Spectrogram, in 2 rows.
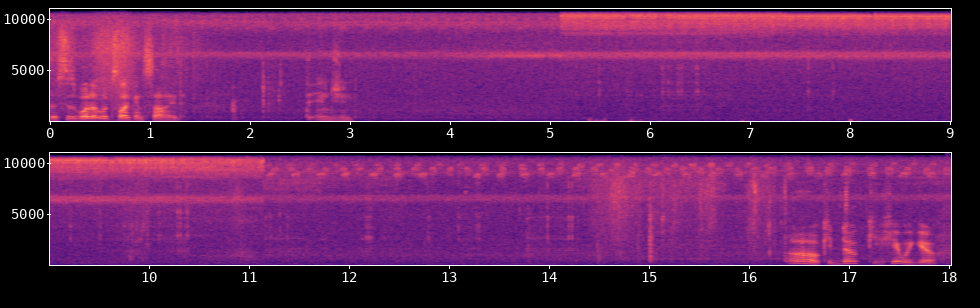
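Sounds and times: insects buzzing: 0:00.0 - 0:18.0.

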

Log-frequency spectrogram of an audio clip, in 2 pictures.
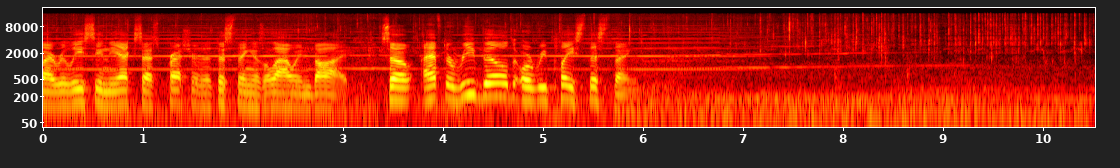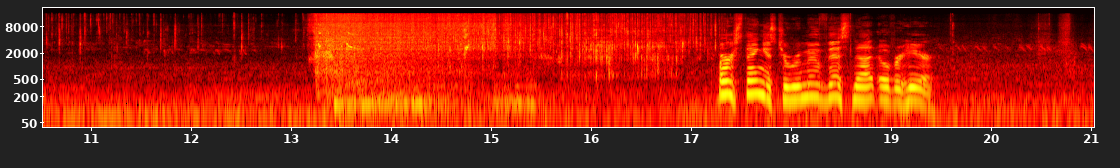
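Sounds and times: water gushing from valve: 0:00.0 - 0:17.3.

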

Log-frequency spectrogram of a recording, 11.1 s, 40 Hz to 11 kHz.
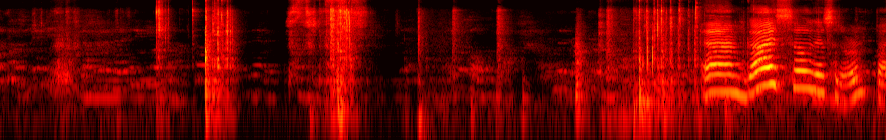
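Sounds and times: small hard objects rattling: 0:07.9 - 0:08.9.

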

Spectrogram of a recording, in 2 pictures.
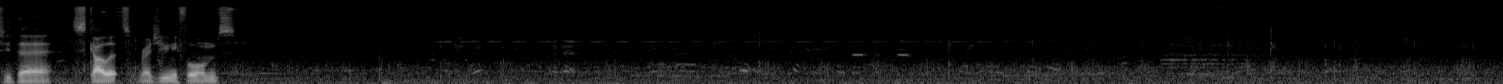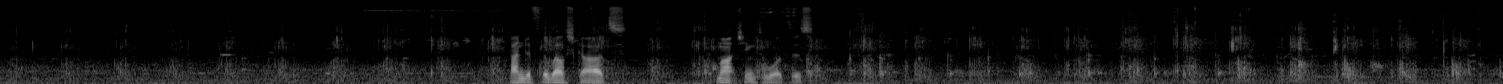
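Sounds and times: marching boots on road: 0:00.0 - 0:30.0
onlookers murmuring: 0:00.0 - 0:30.0.

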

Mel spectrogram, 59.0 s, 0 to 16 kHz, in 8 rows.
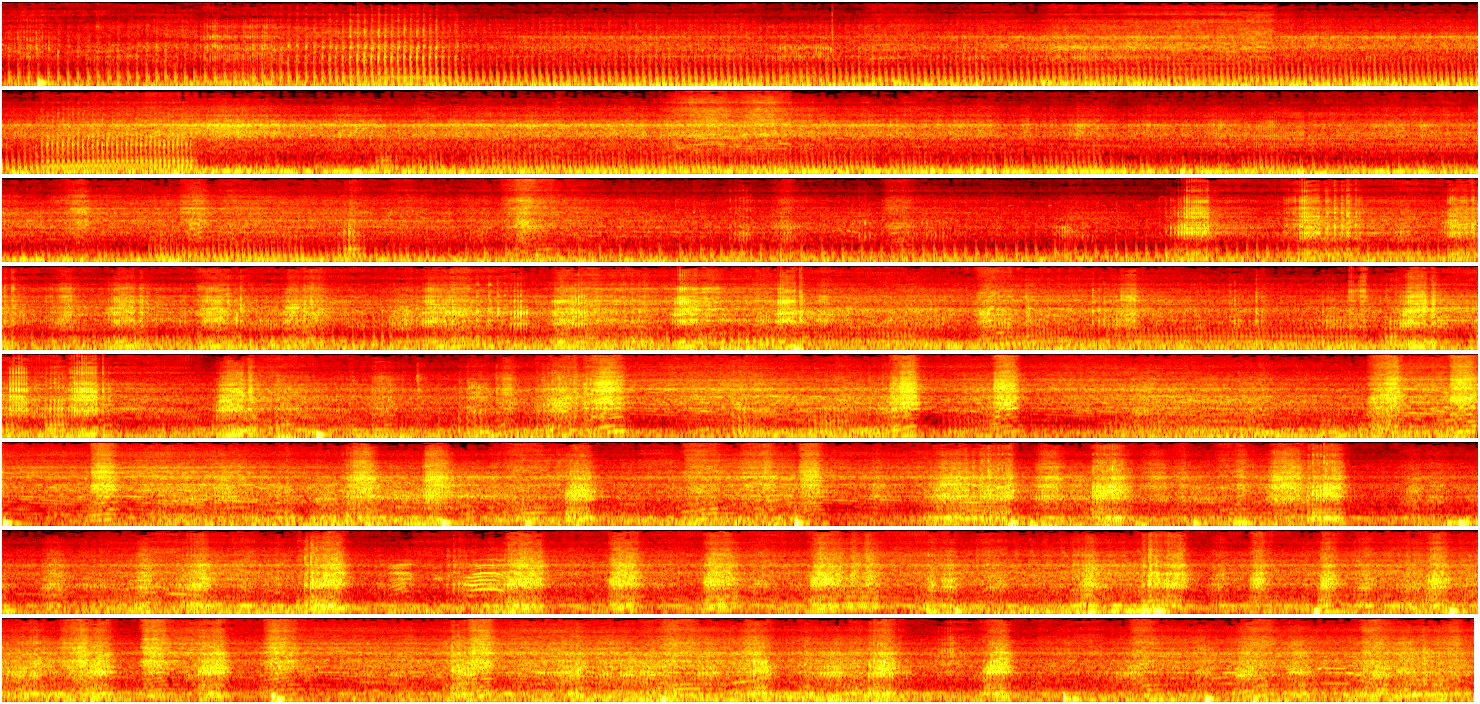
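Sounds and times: motocross bike engines idling and revving: 0:00.0 - 0:59.0.

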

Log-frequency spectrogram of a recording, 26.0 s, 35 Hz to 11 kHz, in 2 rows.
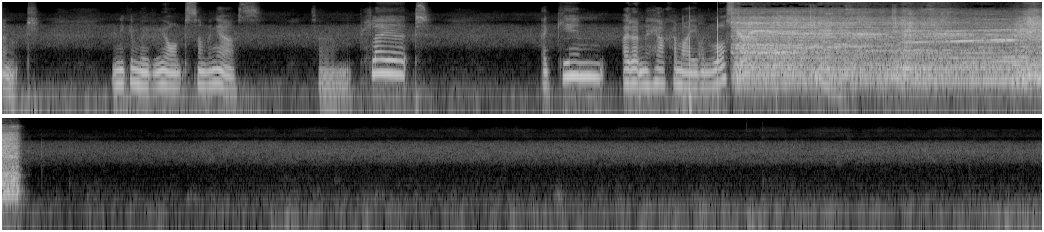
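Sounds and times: faint steady hiss: 0:00.0 - 0:12.4, 0:13.2 - 0:26.0
video music and effects: 0:09.1 - 0:13.3.

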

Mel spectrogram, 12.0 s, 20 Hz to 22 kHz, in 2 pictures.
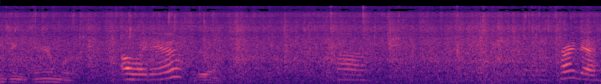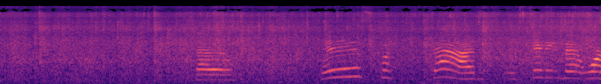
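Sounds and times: heavy rain on ground and foliage: 0:00.0 - 0:12.0.

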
